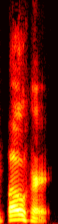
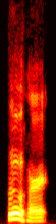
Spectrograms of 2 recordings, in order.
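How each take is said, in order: First: The first syllable sounds like 'bow'. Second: The first syllable sounds like 'boo'. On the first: This is how the other person says it. "you and A K D say say bow hurt" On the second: This is the speaker's own way of saying it. "I say boo hurt"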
